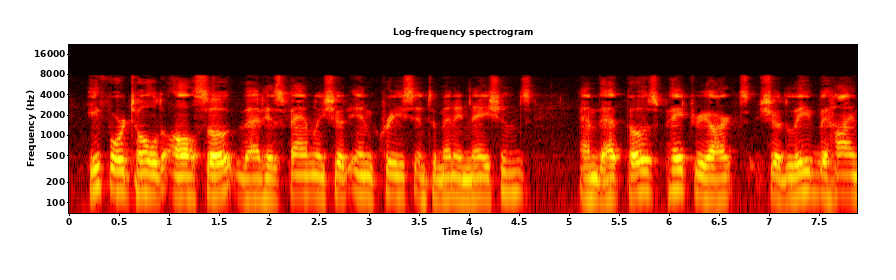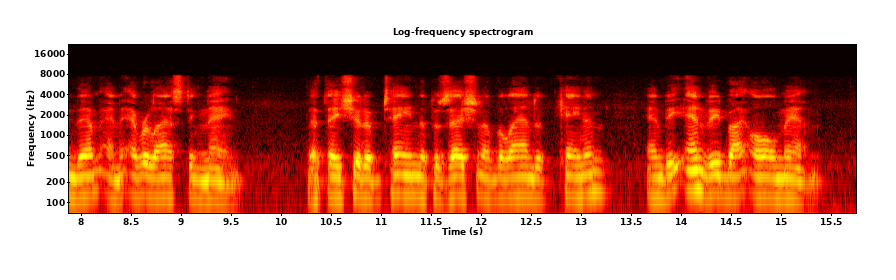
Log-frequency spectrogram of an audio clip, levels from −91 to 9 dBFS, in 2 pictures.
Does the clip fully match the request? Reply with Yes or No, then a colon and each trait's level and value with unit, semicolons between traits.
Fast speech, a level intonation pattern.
No: average, 150 wpm; narrow, 1.9 semitones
